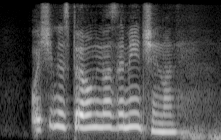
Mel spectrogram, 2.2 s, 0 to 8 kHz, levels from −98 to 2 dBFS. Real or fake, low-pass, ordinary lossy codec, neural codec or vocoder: fake; 7.2 kHz; none; codec, 16 kHz, 0.5 kbps, FunCodec, trained on LibriTTS, 25 frames a second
